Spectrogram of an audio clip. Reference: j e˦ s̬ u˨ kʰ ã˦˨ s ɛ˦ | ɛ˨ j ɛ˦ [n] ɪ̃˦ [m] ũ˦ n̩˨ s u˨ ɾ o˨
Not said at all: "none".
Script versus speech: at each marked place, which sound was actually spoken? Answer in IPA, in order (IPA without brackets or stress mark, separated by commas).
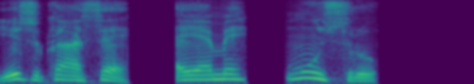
m, m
